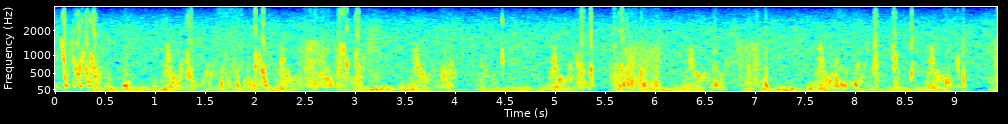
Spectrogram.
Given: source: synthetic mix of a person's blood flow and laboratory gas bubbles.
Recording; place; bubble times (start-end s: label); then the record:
Doppler ultrasound of blood flow; precordium
0.03-0.49 s: bubbles
0.65-0.78 s: bubbles
1.30-1.41 s: bubbles
1.61-2.15 s: bubbles
2.39-3.10 s: bubbles
3.83-4.03 s: bubbles
4.43-4.51 s: bubbles
5.12-5.40 s: bubbles
5.53-6.07 s: bubbles
6.54-6.74 s: bubbles
6.79-7.17 s: bubbles
7.73-8.06 s: bubbles
8.16-8.25 s: bubbles
8.35-8.45 s: bubbles
8.53-8.61 s: bubbles
8.87-9.12 s: bubbles
9.36-9.43 s: bubbles
From the record:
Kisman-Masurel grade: 243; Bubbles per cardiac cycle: several, 3 to 8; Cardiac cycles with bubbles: 100%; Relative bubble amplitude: loud (0.450 to 0.775); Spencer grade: 3 (all of the cardiac periods contain showers or single bubble signals, but not dominating or overriding the cardiac motion signals); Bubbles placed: only in the low amplitude regions of the cardiac cycle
